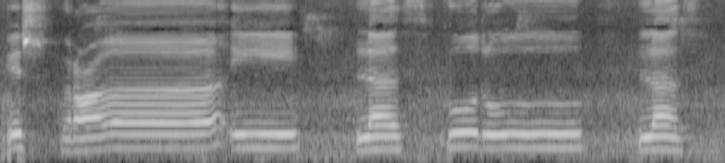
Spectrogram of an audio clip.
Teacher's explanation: ज़ाल को नरमी से अदा करना है, इसमें ना तो सख्ती आनी चाहिए ना सीटी आनी चाहिए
